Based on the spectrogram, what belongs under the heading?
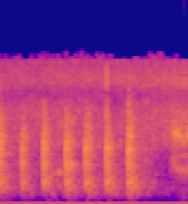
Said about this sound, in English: Shall we knock? They do.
